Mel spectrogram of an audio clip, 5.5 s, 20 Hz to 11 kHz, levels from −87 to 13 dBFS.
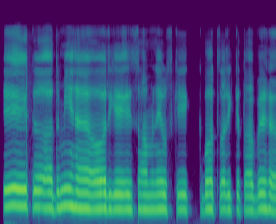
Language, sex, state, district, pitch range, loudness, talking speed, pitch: Hindi, female, Punjab, Pathankot, 175-190 Hz, -14 LUFS, 130 wpm, 175 Hz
